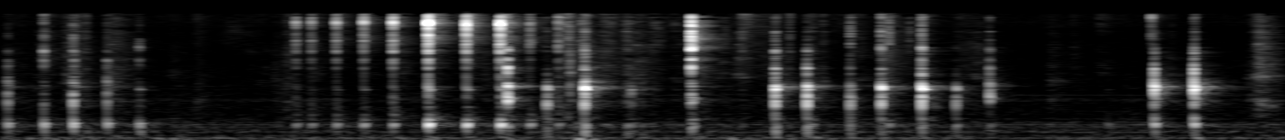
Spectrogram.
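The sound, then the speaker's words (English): All-purpose flour is scooped with a measuring cup: many light, irregular clinks and taps of the cup against a container, faint and with no other sound. “Calls for all-purpose flour. Just gonna do scoop it.”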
